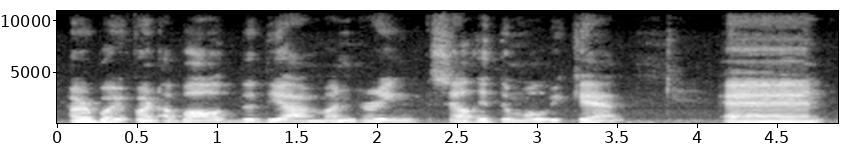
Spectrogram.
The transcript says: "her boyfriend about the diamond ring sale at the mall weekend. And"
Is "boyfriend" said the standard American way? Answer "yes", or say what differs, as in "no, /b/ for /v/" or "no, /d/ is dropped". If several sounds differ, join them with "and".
no, /ɹ/ is dropped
